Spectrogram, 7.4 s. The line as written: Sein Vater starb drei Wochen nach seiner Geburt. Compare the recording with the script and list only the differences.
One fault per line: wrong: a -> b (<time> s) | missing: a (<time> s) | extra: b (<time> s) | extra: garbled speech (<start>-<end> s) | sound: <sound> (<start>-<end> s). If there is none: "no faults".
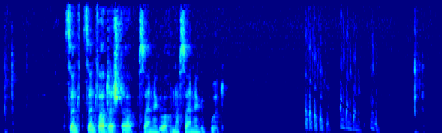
extra: sein (1.4 s)
wrong: drei -> seiner (2.3 s)
sound: chirp (5.1-6.4 s)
